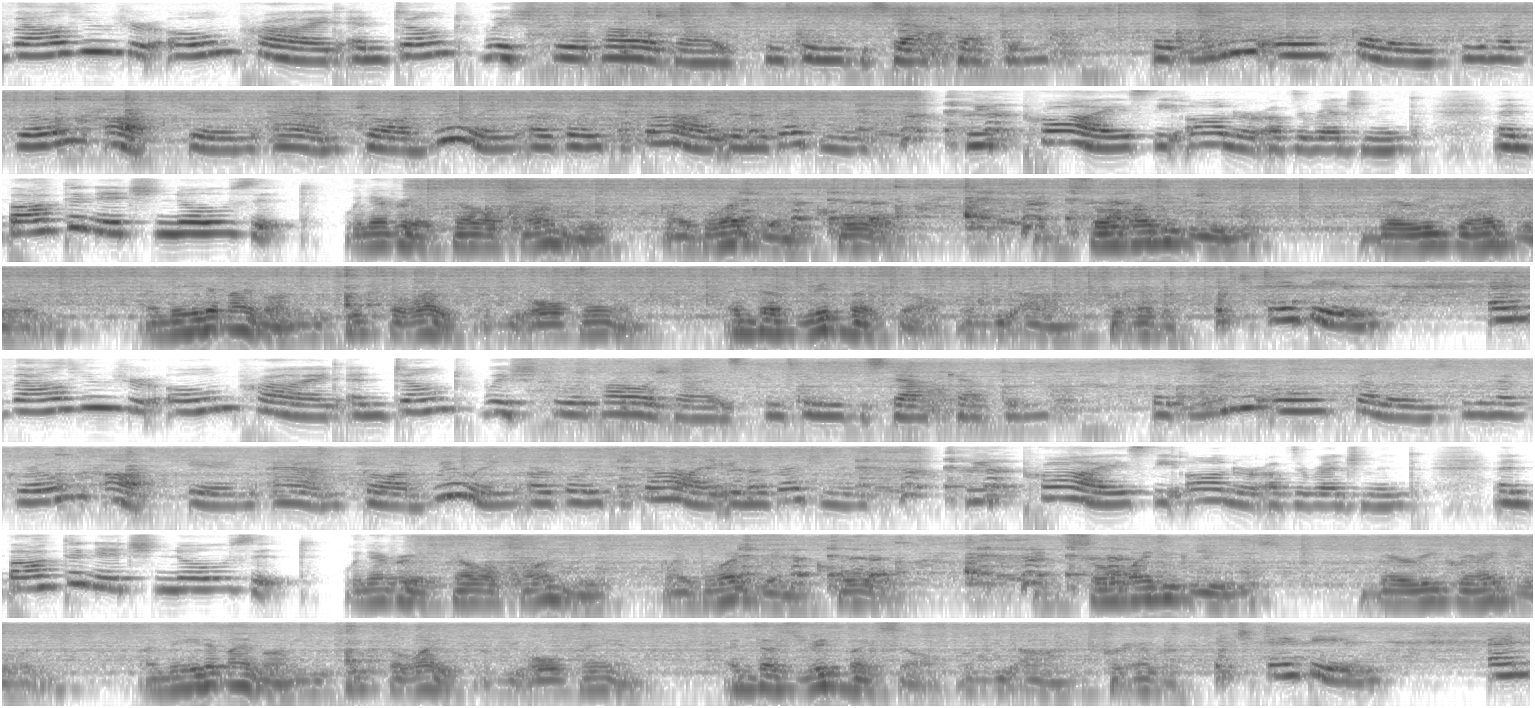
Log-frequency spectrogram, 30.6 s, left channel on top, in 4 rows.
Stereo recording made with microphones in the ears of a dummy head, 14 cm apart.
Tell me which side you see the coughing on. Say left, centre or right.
right.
